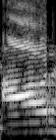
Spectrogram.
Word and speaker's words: hour: शुरुआत भले ही एच से हो रही है लेकिन एच क्या है, साइलेंट है। ये एन आवर है, क्या है ये, आवर है।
